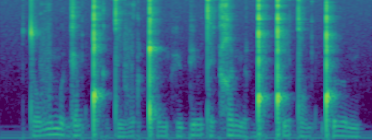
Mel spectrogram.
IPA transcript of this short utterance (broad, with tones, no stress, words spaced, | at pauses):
to˨˦vɯ˦mɯ˨ ɡʲɑ˦mɡ͡ǃɑ˧ɡ ti˨vo˦ɡǃʰu˧mhy˧ pʲe˦mte˧ɡχe˦ mø˨ɡ͡ǃi˧ǃʼi˦ tɑ˧mǃʼɯ˦˨m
